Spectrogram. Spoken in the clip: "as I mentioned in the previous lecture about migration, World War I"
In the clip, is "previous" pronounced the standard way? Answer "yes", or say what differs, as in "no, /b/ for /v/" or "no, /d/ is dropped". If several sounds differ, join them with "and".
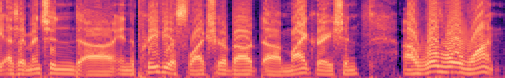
yes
